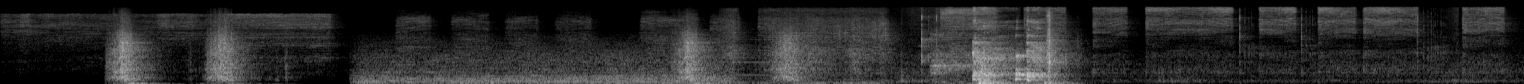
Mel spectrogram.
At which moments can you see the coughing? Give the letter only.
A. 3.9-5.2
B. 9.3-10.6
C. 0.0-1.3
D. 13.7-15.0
B.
